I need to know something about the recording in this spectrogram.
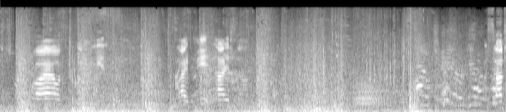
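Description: Energy weapons fire and blast in bursts.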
